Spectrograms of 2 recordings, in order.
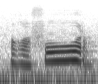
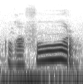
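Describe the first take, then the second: The two takes are said the same way.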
